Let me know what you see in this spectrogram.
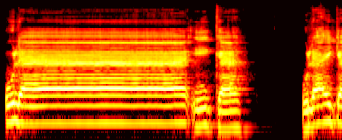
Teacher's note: اولئک میں یہ واو لکھا جاتا ہے، پڑھا نہیں جاتا. حمزہ پیش او، لام مد کڑی زبر لا، 4 الف کی مقدار، اس کو لمبا کر کے پڑھیں گے.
